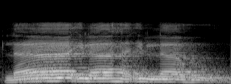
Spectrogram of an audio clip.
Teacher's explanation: لا الہ الا ہو، دیکھیں جیسے کلمے میں الفاظ ہم لام کو لمبا کرتے ہیں، یہ مد منفصل ہے، الف مدہ کے بعد حمزہ آنے کی وجہ سے. لا الہ، الہ میں لام کو 2 حرکات لمبا کرنا ہے.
